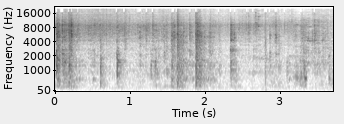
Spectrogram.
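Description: Pirandai chutney sautés in oil in a pan, with a soft sizzle broken by frequent spoon-on-pan scrapes and clinks in an uneven stirring rhythm, close and fairly quiet.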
